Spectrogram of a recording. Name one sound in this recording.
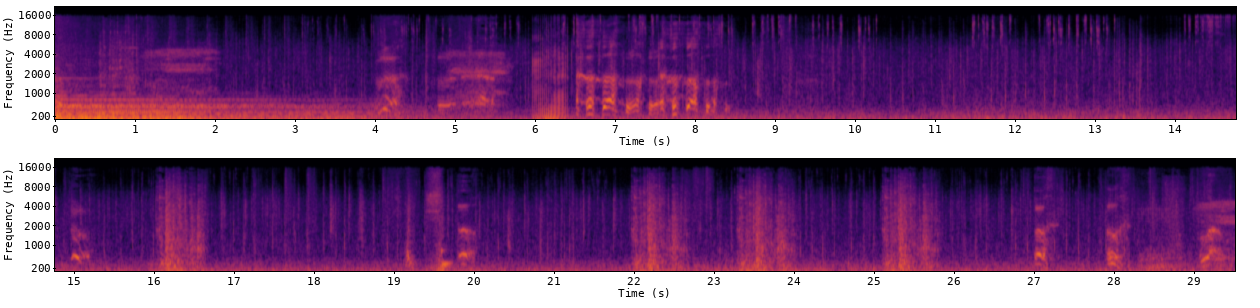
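Small footsteps patter on a walkway.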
